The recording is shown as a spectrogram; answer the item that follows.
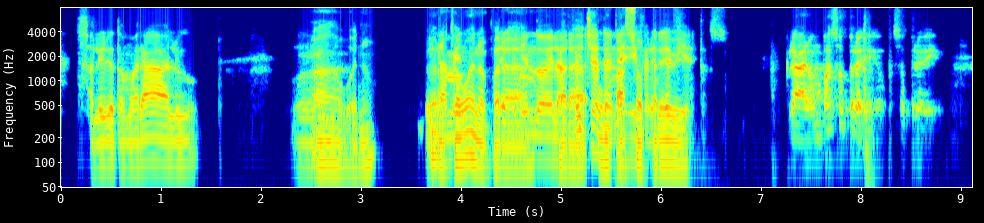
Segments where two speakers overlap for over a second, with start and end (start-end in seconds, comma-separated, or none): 3.6-6.3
